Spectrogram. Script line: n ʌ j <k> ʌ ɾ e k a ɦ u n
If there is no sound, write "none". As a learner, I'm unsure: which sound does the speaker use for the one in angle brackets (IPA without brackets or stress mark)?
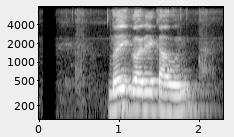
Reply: ɡ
